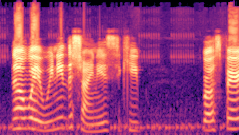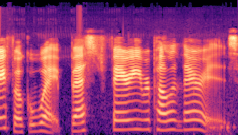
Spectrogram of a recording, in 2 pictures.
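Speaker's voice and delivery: high, loud, cackle-laced creature voice. Refusing a demand to hand over the mirror shard, in a cackling voice. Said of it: "A familiar ca- cackling voice floats above the others".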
